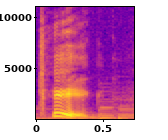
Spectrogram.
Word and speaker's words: tyg: is the multi-handled mug called a tig that is spelled t-y-g really good for scrabble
